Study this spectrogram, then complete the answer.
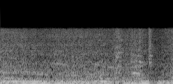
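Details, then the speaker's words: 1986 GMC Blue Bird bus, 366ci big block with 4bbl Holley carburetor: runs low and slightly uneven only with the choke pulled, dips and dies when choke pushed in and then won't restart; owner suspects a blocked passageway or jets. "put the choke all the way in and she'll die and then once she dies she won't start and see that does nothing"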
